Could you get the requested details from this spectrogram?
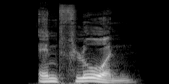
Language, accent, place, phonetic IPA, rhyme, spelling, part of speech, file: German, Germany, Berlin, [ɛntˈfloːən], -oːən, entflohen, verb, De-entflohen.ogg
- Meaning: 1. past participle of entfliehen 2. to flea, deflea (try to rid of fleas)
